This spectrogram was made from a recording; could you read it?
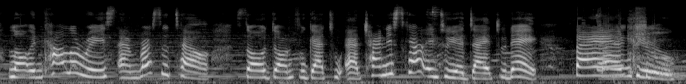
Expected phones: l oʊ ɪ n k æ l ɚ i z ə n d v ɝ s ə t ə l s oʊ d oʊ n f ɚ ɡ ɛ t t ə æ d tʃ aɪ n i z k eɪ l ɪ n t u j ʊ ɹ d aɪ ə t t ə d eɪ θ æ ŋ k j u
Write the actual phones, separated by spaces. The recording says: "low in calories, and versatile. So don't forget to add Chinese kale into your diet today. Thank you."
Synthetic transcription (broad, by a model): l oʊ ɪ n k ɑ l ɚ i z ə n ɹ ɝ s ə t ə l s oʊ d oʊ n f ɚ ɡ ɛ t t ə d tʃ aɪ n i s k eɪ l ɪ n t u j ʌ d aɪ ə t t ə d eɪ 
